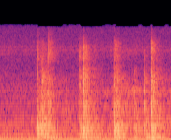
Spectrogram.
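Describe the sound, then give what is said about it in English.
Four or five sharp knocks land in an uneven rhythm on a shower door, each a bright, resonant bang like a hand striking glass. The bangs are moderately loud, with no talking. “Can you bang on the shower door?”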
